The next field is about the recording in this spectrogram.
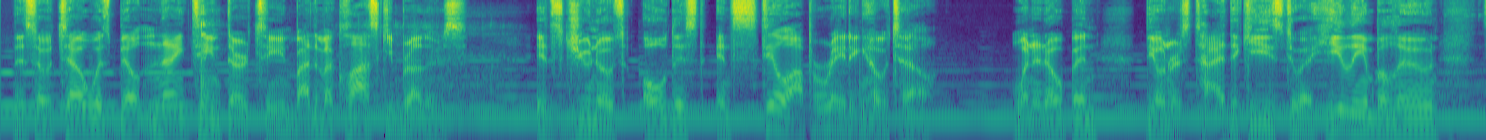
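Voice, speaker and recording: An actor playing a chatty, eerie hotel janitor who hosts horror tales, over a music bed. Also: male voice, low-pitched. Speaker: host narrator. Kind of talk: audio drama narration.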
